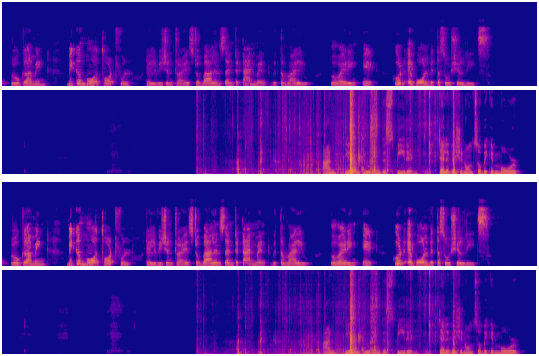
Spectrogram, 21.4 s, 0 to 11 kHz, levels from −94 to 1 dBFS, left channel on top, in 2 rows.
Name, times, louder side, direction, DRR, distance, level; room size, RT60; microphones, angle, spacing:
voice 1, 0.0-2.6 2.9-6.1 6.6-7.4 7.9-9.7, right 3 dB, 50° right, 0.9 m, -42 dB
sound 1, 14.6-19.9, left 4 dB, 70° left, 1.0 m, -41 dB
voice 2, 17.1-19.0 19.4-21.1, left 3 dB, 35° left, 0.5 m, -41 dB
10.0 x 3.6 x 4.7 m
head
